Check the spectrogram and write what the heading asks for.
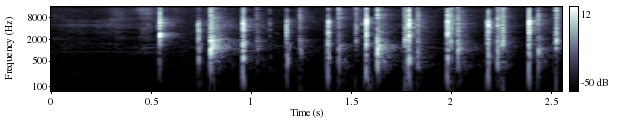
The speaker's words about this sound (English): Tempest Tops! I forgot an S, but that was pretty good. Everybody clap.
